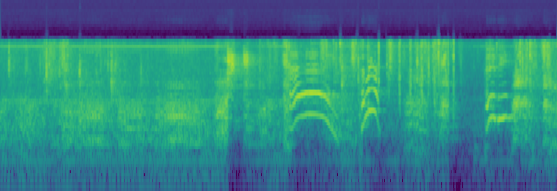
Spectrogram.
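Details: Miniature Australian Shepherd puppies, five weeks old, learning come, sit and shake indoors; after a stretch of chatter, loud bowed yelps ring out in short bursts, separated by brief pauses and more voices.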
